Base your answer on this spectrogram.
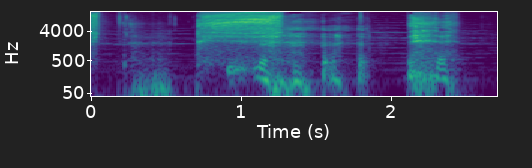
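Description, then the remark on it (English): A voice imitates an inhaler, the ability of a made-up Pokemon: a long, loud hissing spray with a throaty vocal sound, a few short breathy gasps, then a second, shorter hiss. “his ability is inhaler. That's I awesome. Can breathe again.”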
